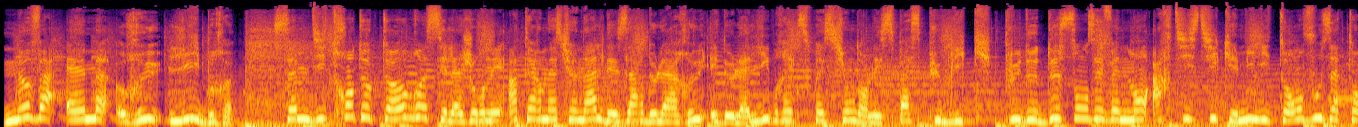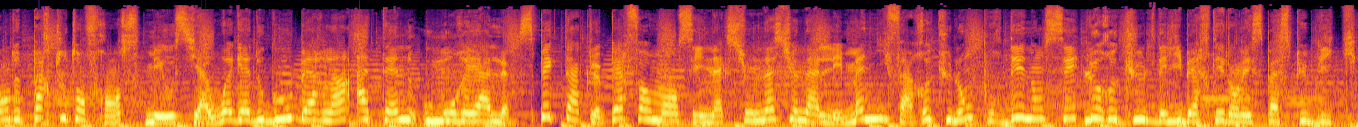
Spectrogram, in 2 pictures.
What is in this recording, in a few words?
jingle mono; nova; Libre expression sur les ondes hertziennes et web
